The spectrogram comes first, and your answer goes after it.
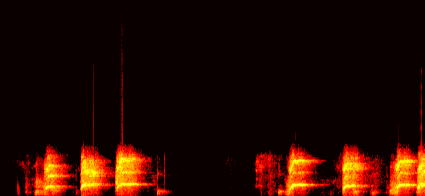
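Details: Female Sealyham Terrier barking in two bursts of three sharp, harmonic barks, separated by a silent pause of over a second; no other clear sounds.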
